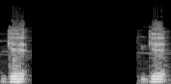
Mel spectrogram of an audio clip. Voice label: hebrew pronunciation g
